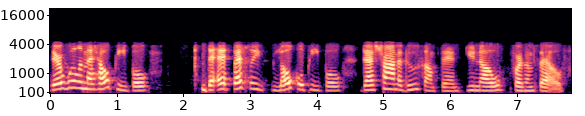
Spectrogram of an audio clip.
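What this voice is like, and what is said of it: Raised pitch, passionate voice. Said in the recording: “I get passionate ... my voice is like an octave high”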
